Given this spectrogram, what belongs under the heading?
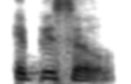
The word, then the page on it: epistle: Indian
